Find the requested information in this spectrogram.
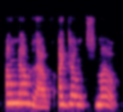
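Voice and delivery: a British husband misunderstanding, lightly voiced; polite English husband. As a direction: correct her kindly like a Brit. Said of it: "he says".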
